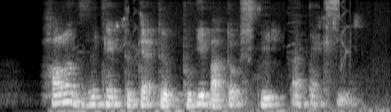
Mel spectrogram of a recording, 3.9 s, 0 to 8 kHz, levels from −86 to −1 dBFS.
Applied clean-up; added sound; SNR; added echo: neural separator model SepFormer DNS4.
